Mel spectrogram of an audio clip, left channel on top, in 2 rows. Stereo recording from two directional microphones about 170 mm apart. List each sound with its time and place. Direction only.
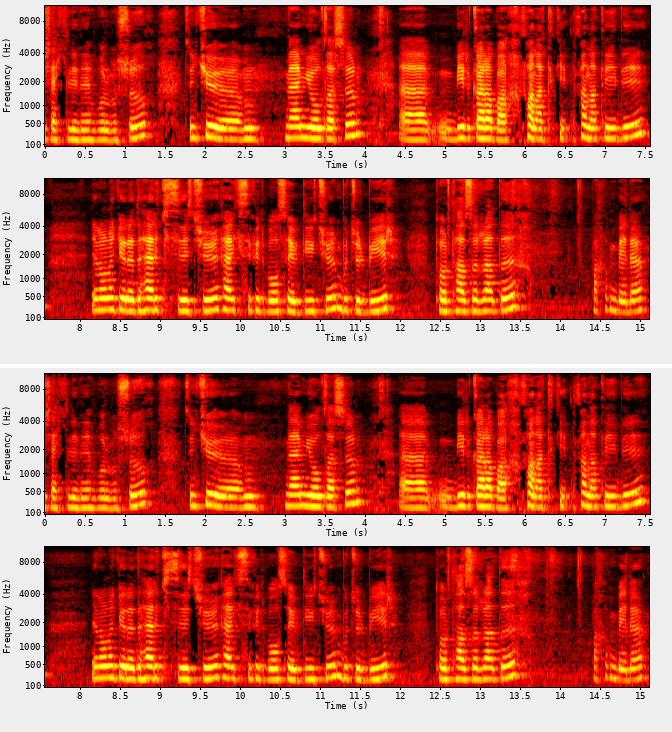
0.0 s speech: centre (ahead or behind)
8.1 s speech: 20° right (ahead or behind)
8.4 s speech: 5° right (ahead or behind)
14.4 s speech: centre (ahead or behind)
